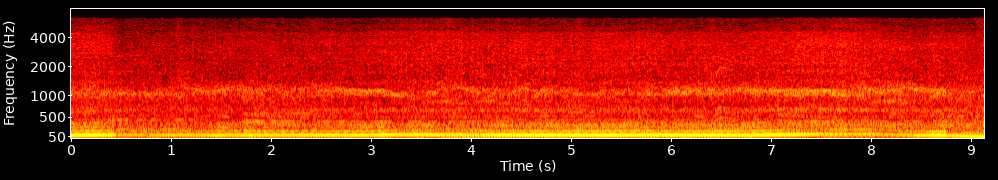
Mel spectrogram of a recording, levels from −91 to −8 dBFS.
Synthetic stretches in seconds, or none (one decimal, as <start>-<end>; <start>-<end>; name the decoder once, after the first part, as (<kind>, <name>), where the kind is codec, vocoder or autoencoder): none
